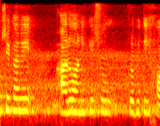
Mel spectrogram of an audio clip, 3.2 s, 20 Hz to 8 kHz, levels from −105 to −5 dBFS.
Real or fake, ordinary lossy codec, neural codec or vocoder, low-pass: fake; AAC, 48 kbps; vocoder, 44.1 kHz, 128 mel bands, Pupu-Vocoder; 7.2 kHz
